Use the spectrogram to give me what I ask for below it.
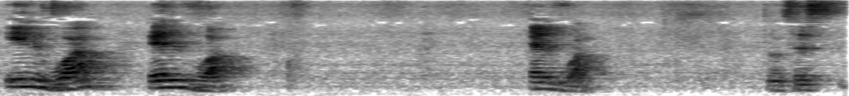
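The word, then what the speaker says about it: voient: está corregido, es que se pronuncia como esta tercera persona del singular. Je vois, tu vois, il, elle, on voit, nous voyons, vous voyez, il, elle voit. Se pronuncia igual que aquí. Solo cambia la gramática, la escritura. La pronunciación es igual.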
